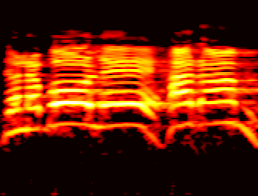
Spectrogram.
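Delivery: high, loud and slow refusal; shouted high refusal; firm loud refusal. Acted. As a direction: push her away with a loud no. Yusuf refusing temptress.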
